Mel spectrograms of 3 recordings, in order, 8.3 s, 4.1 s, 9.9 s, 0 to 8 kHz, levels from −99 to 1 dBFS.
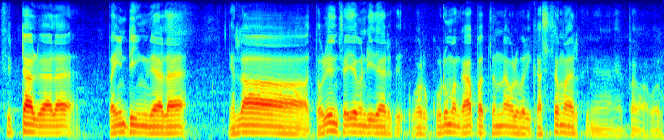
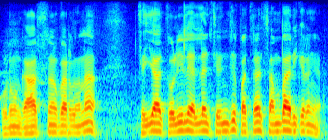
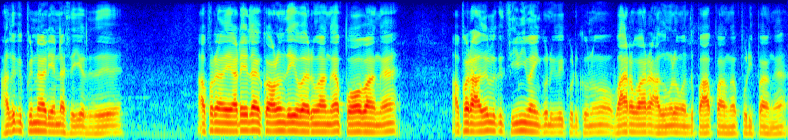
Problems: constant background noise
